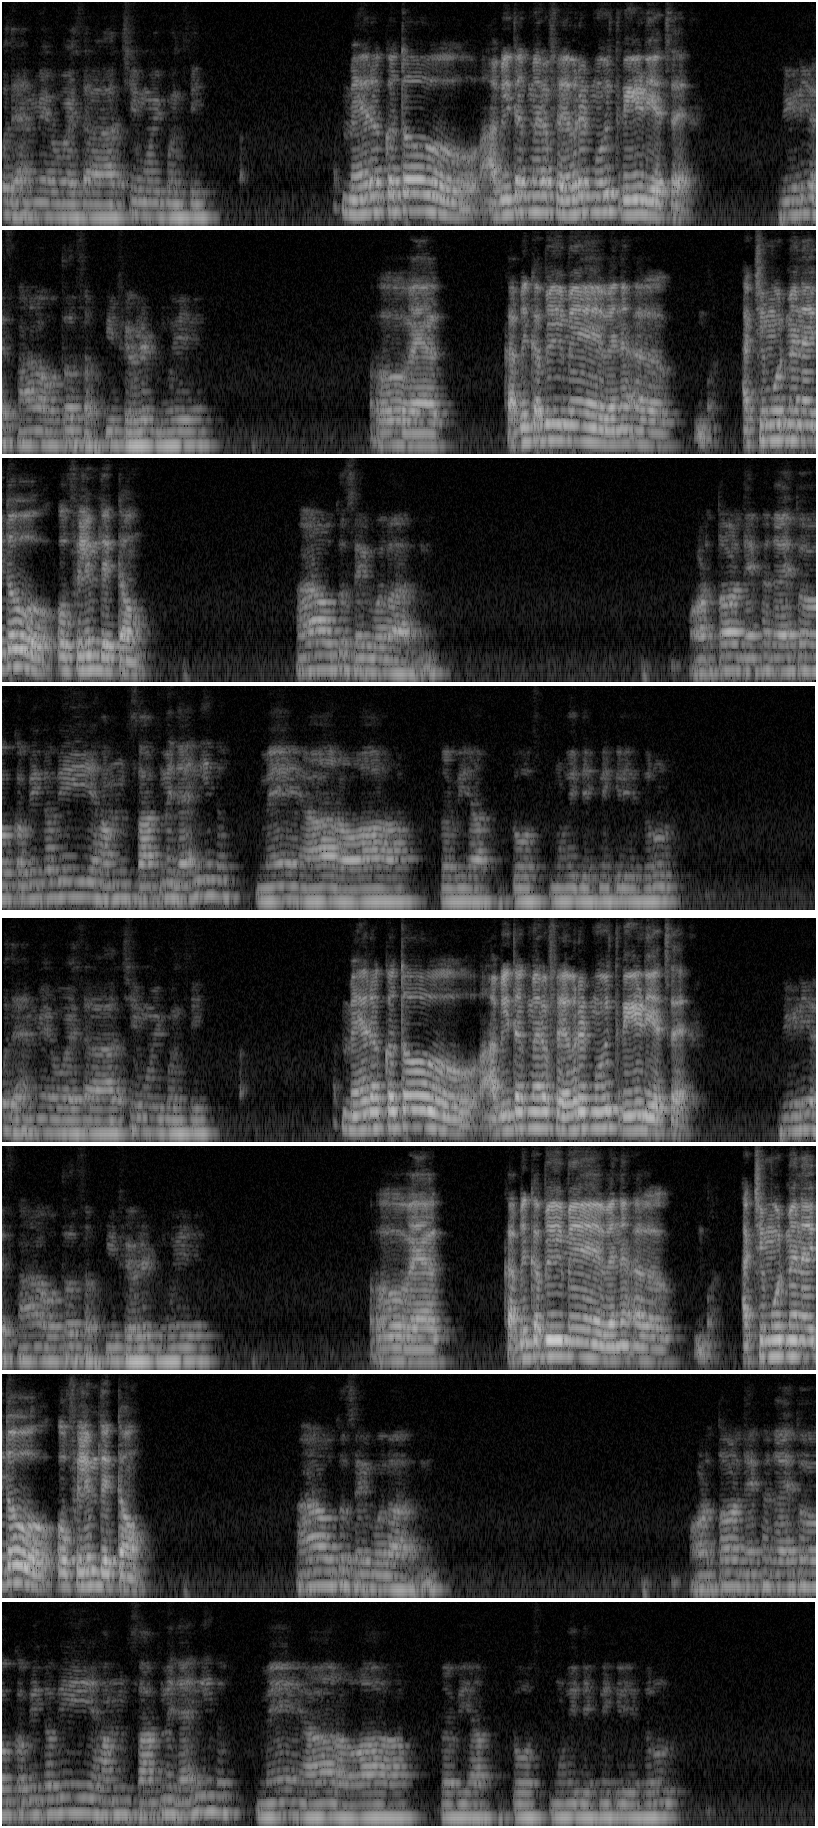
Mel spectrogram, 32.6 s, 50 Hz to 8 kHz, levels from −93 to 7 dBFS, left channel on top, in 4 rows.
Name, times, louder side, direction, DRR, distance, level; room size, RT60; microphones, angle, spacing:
voice 1, 0.0-2.1 7.8-10.2 19.2-20.6 23.1-28.5 28.8-31.2, left 1 dB, 35° left, 0.9 m, -36 dB
voice 2, 3.4-6.9 11.8-12.5 13.2-14.8 15.1-15.2 15.5-17.7, right 4 dB, 40° right, 0.5 m, -28 dB
2.1 x 2.0 x 3.1 m
head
